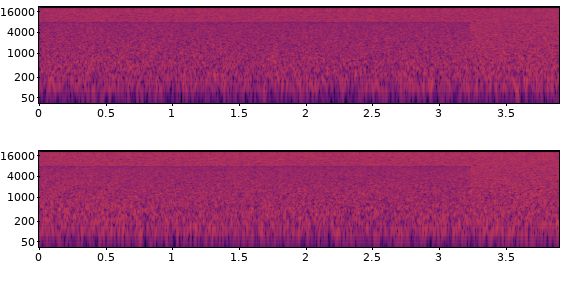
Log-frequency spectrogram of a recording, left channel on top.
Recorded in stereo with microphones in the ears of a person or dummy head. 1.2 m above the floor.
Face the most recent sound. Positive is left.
No sound to turn to.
